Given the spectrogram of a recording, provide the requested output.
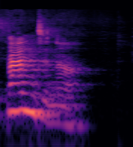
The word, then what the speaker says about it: Vandana: Yes, it's Vandana.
